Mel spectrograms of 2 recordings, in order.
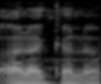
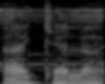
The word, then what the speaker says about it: Akala: et on remet Akala je dire alakala non Akala j'ai trop de syllabe c'est Akala et pas alakala bref Akala donc on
